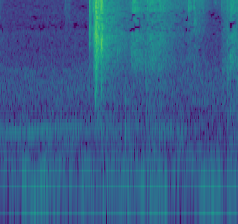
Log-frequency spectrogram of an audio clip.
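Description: Dry tree limb snapping with one sharp crack about a second in.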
